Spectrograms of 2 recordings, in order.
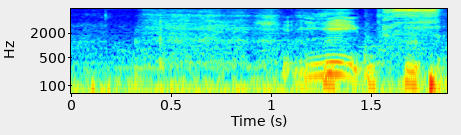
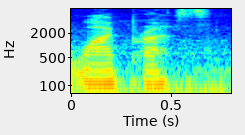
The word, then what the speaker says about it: Ypres: Yeeps in Belgium. I think it's pronounced Yeeps. It's not Ypres.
